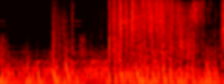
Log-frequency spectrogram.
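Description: Rapid gunfire from a Call of Duty esports match, dense overlapping bursts of shots running continuously and loudly through the whole stretch, with a brief lull near the start before the firing intensifies.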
